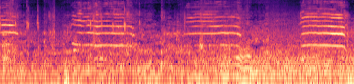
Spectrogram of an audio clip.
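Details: A hungry street cat meowing: three drawn-out, harmonic meows with steady pitch, each about a second long, separated by short pauses, over a low background rumble and faint clicks.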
